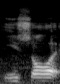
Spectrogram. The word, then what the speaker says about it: Esau: Yeah, Esau.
